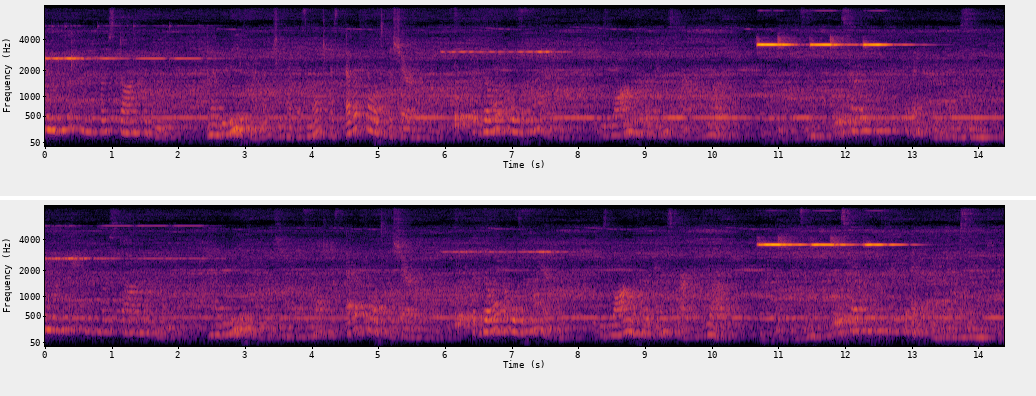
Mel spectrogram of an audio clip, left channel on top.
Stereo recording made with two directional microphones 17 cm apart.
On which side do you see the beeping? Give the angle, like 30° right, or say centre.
50° left.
